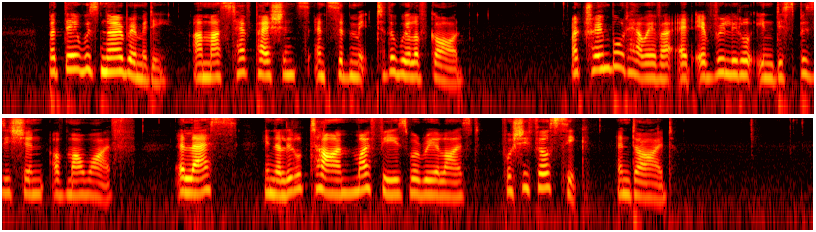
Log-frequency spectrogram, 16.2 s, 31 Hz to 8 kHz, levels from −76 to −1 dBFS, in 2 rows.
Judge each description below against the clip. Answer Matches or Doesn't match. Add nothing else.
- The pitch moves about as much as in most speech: Matches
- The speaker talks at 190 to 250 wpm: Doesn't match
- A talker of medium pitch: Doesn't match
